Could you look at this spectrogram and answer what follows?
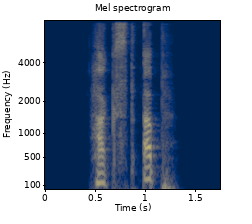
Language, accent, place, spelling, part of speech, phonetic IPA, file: German, Germany, Berlin, hackst ab, verb, [ˌhakst ˈap], De-hackst ab.ogg
- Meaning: second-person singular present of abhacken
